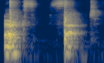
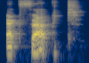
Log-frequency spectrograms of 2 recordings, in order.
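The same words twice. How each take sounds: First: "Accept" split into two syllables with a long pause between; "Accept" broken as ac... cept; chopped syllables. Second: Said in the usual way. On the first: Shown as a demonstration. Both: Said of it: "Now chop the syllables in".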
